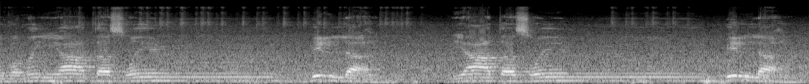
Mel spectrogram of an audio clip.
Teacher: میم کی ادائیگی میں ہونٹ نرمی سے ملا، غنہ ادا کیا، یعتصم، جب با کو ادا کریں گے تو ہونٹوں میں سختی پیدا کر لیں گے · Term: اخفاء شفوی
